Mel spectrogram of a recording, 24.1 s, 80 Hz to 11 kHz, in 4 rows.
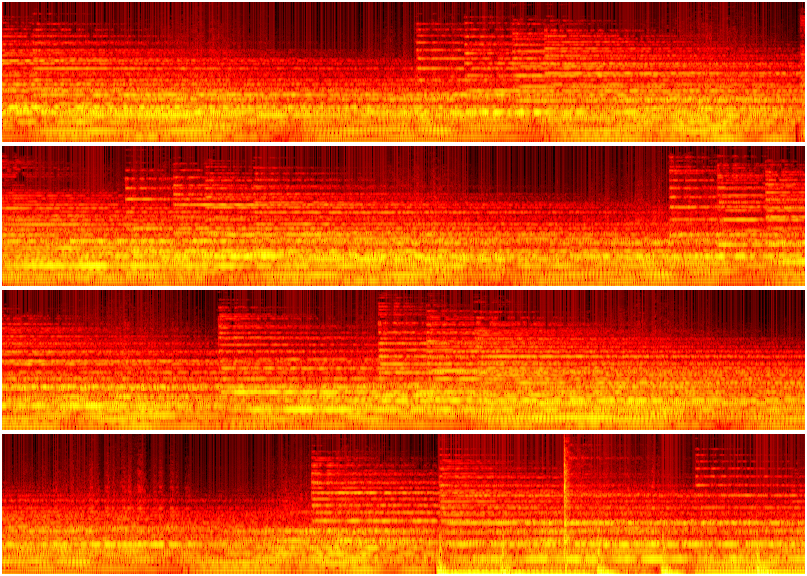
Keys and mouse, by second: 7.7 s, 9.4 s, 12.1 s, 12.7 click, 19.4 middle click, 22.2 click.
